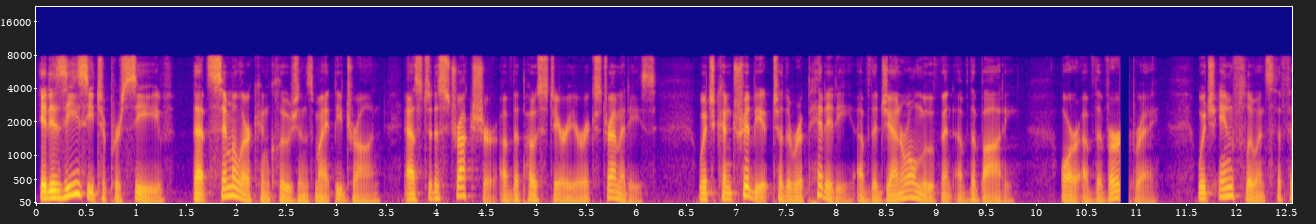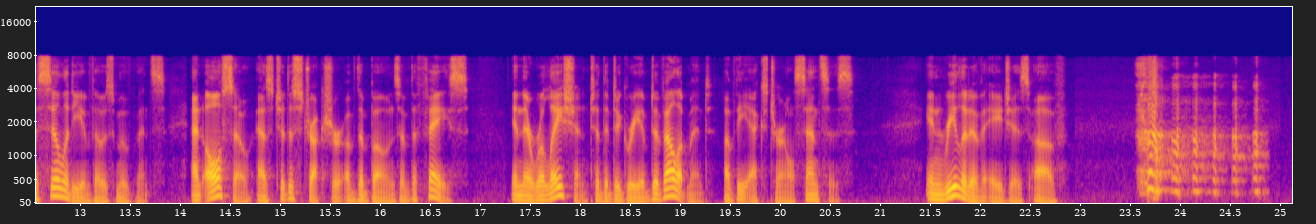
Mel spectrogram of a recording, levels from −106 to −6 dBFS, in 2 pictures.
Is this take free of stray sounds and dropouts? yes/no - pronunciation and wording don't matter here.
no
